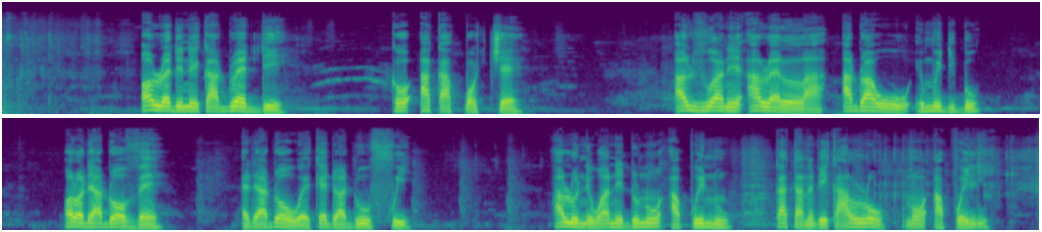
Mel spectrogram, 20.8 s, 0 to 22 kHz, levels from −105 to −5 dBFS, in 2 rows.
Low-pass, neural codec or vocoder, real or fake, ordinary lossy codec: 14.4 kHz; vocoder, 44.1 kHz, 128 mel bands every 256 samples, BigVGAN v2; fake; AAC, 96 kbps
